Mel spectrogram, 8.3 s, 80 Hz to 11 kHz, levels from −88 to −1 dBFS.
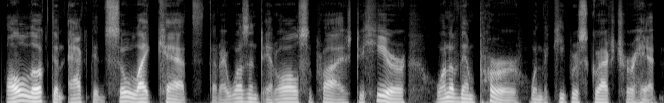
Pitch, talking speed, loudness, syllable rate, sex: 110 Hz, 180 wpm, -19 LUFS, 4.2 syllables/s, male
